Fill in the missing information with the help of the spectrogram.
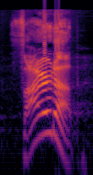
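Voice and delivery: loud shout back, falling at the end; crowd's answering yell. Retold or imitated. Whole room answers the woman, loud chant. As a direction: answer the chant at full volume. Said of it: "everyone in the room goes".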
